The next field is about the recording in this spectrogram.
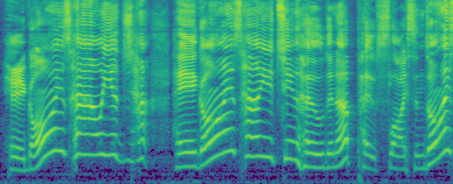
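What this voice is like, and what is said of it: Put-on Australian accent. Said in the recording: “Do it in the Australian accent,”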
